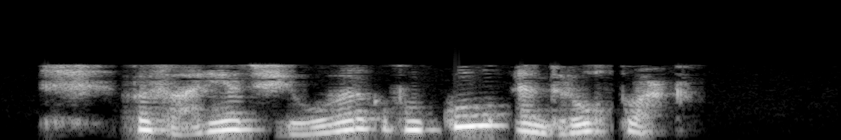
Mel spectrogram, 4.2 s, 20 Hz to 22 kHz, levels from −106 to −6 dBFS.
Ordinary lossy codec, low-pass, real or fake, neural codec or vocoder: AAC, 16 kbps; 7.2 kHz; real; none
